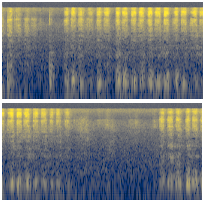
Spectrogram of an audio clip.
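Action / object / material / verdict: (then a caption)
scrape / wooden colored pencil on a paper sheet / paper / none. A wooden colored pencil makes short, quick rubbing strokes across a flat white paper mandala coloring sheet held by fingertips. The quiet, steady scratching has a bright papery hiss and a soft low rasp. It eases into a near-silent stretch before the strokes pick up again at the end.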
